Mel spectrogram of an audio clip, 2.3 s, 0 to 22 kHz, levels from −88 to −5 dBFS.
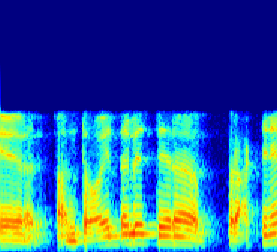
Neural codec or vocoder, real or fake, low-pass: none; real; 3.6 kHz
